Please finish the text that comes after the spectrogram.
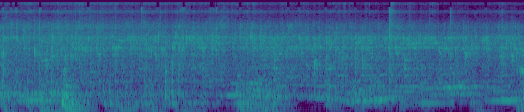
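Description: Garlic frying in a pan for a dal dish, a continuous faint hissing sizzle with soft crackles and occasional small pops, steady and close, no talk.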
